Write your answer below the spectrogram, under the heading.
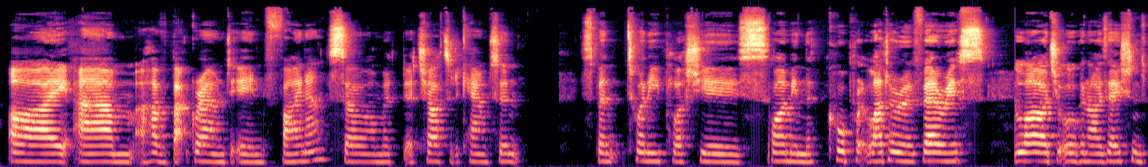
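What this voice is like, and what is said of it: British accent. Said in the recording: “I started off life back in the UK, as you can tell from my accent.”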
